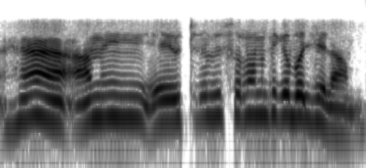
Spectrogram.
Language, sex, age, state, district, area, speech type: Bengali, male, 18-30, West Bengal, North 24 Parganas, rural, conversation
